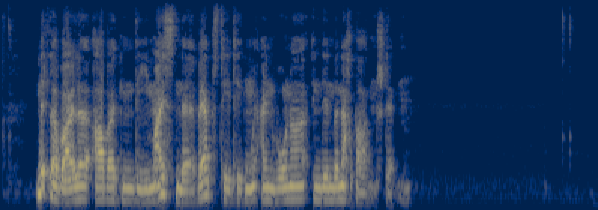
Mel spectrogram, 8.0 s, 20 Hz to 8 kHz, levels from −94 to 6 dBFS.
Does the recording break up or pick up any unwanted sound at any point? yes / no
no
